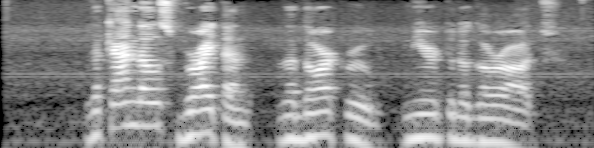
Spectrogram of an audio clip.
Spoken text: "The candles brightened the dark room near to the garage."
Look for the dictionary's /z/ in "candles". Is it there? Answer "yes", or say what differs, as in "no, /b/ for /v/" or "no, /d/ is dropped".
no, /s/ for /z/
